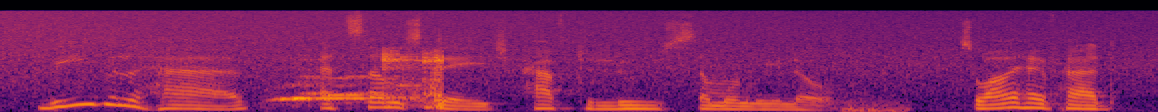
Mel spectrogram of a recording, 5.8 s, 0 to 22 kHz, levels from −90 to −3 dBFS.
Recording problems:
hiss; loud; throughout; 4 dB below the speech
phone ringing; loud; at 1.5 s; peak 6 dB above the speech
door banging; faint; at 4 s; peak 15 dB below the speech

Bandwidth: 14.5 kHz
